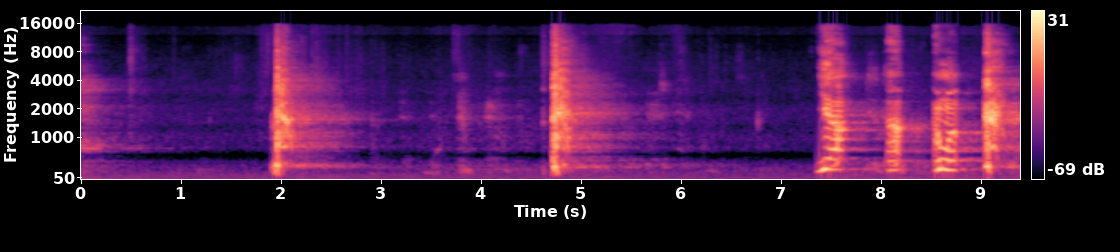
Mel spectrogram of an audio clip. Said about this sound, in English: See here, when you translate this original word, it means to cough, to continually cough. It's a continuous hacking.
